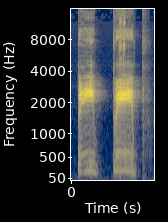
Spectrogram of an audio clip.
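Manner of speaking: high, very loud horn imitation; Bus God, booming. Giant celestial bus announces itself, booming. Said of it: "Booms the giant celestial bus".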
